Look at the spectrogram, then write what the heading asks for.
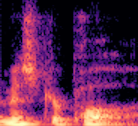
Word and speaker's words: MRPA: And just as an aside, Missouri Regional Planning Area, MRPA, I pronounce that Mr. Paw.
